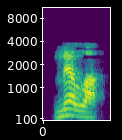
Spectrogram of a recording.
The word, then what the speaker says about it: Nela: And Aldo, your first name is A-L-D-O, and what is your last name? How do you spell that, sir? – Nella, N-E-L-A. – N-E-L-A, N like Nancy, right?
